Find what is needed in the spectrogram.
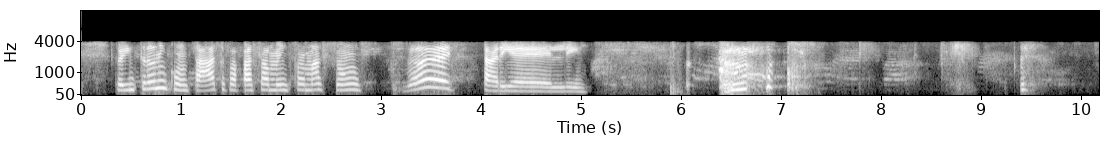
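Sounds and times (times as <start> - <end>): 
speech: 0.4 - 5.2, 6.4 - 7.0
person coughing: 6.4 - 7.4.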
